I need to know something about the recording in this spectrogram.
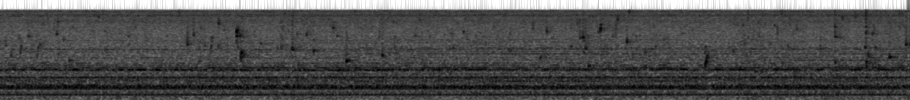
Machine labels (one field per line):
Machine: pump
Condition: normal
